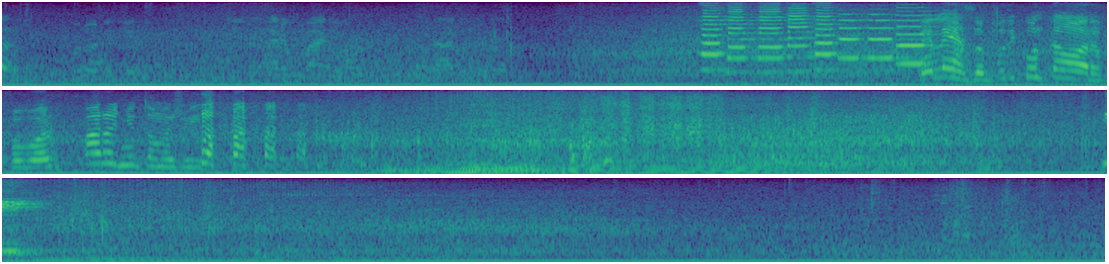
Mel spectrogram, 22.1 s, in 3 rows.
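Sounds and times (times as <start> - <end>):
street noise: 0.0 - 22.0
car engine speeding up: 9.3 - 18.8.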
